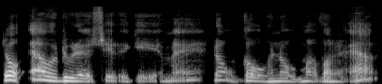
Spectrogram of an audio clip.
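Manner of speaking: high, tearful scolding of his friend; crying scold. Retold or imitated. Scolding his friend after the robbery, high and tearful. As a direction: scold him while sobbing. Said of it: "crying and saying".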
